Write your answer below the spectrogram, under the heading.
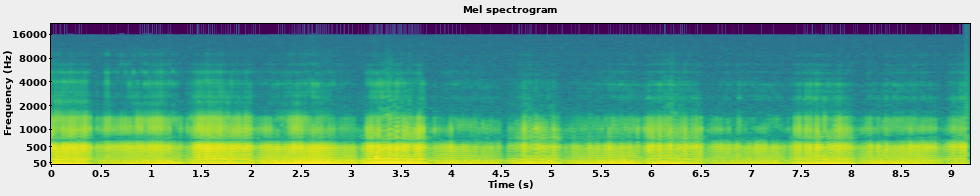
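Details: Loud purring from a domestic cat rescued off the street, recorded close up indoors; a low, motor-like rumble in steady rhythmic pulses with brief pauses between breaths.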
